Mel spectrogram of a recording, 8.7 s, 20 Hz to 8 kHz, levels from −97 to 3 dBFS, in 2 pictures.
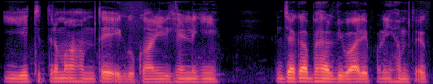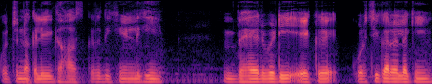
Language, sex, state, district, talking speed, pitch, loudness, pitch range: Hindi, male, Uttarakhand, Uttarkashi, 175 wpm, 105 Hz, -30 LUFS, 105-110 Hz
